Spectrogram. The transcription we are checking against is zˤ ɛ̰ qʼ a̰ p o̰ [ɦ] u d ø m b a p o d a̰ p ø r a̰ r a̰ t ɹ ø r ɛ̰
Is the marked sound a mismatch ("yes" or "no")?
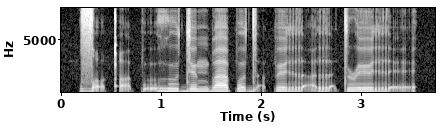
no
